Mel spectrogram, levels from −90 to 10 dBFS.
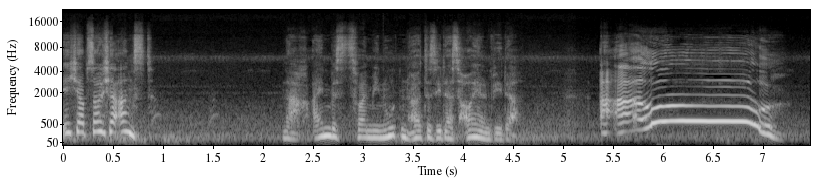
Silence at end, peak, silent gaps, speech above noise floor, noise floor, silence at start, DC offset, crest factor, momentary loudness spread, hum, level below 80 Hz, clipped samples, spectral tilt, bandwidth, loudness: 0.3 s; -4 dBFS; none; 25 dB; -42 dBFS; 0 s; under 0.1%; 12 dB; 15 LU; none; -60 dBFS; under 0.1%; -5 dB/octave; 14 kHz; -16 LUFS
